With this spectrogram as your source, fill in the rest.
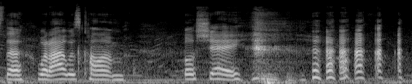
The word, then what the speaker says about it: bocce: Oh, and there's the, what I was calling bocce. Bocce. Y'all have trained this Kentucky girl to say it correctly. Bocce.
